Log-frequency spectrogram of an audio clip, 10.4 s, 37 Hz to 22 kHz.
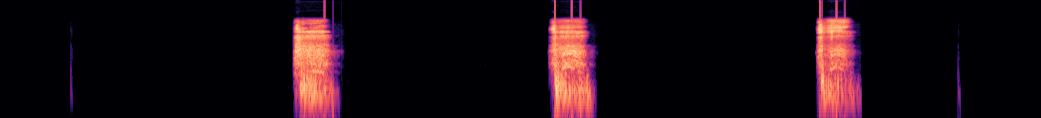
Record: {
  "exhalation_length": "10.4 s",
  "exhalation_amplitude": 32767,
  "exhalation_signal_mean_std_ratio": 0.24,
  "survey_phase": "beta (2021-08-13 to 2022-03-07)",
  "age": "45-64",
  "gender": "Female",
  "wearing_mask": "No",
  "symptom_none": true,
  "smoker_status": "Never smoked",
  "respiratory_condition_asthma": true,
  "respiratory_condition_other": false,
  "recruitment_source": "REACT",
  "submission_delay": "1 day",
  "covid_test_result": "Negative",
  "covid_test_method": "RT-qPCR"
}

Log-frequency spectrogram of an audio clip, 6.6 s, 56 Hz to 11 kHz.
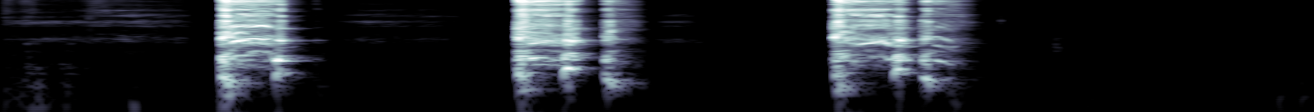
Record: {
  "three_cough_length": "6.6 s",
  "three_cough_amplitude": 32768,
  "three_cough_signal_mean_std_ratio": 0.35,
  "survey_phase": "beta (2021-08-13 to 2022-03-07)",
  "age": "65+",
  "gender": "Female",
  "wearing_mask": "No",
  "symptom_none": true,
  "smoker_status": "Never smoked",
  "respiratory_condition_asthma": false,
  "respiratory_condition_other": false,
  "recruitment_source": "REACT",
  "submission_delay": "8 days",
  "covid_test_result": "Negative",
  "covid_test_method": "RT-qPCR",
  "influenza_a_test_result": "Negative",
  "influenza_b_test_result": "Negative"
}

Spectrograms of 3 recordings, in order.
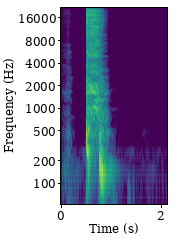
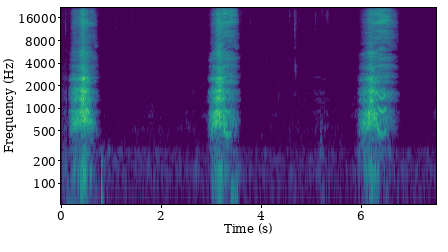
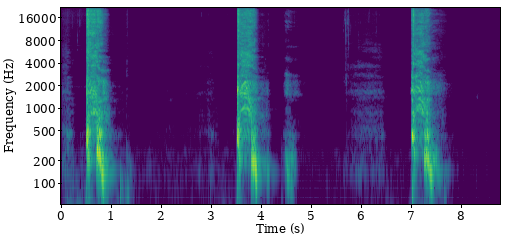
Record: {
  "cough_length": "2.1 s",
  "cough_amplitude": 32768,
  "cough_signal_mean_std_ratio": 0.35,
  "exhalation_length": "7.5 s",
  "exhalation_amplitude": 25020,
  "exhalation_signal_mean_std_ratio": 0.33,
  "three_cough_length": "8.8 s",
  "three_cough_amplitude": 32768,
  "three_cough_signal_mean_std_ratio": 0.27,
  "survey_phase": "beta (2021-08-13 to 2022-03-07)",
  "age": "45-64",
  "gender": "Male",
  "wearing_mask": "No",
  "symptom_fatigue": true,
  "smoker_status": "Ex-smoker",
  "respiratory_condition_asthma": false,
  "respiratory_condition_other": false,
  "recruitment_source": "REACT",
  "submission_delay": "3 days",
  "covid_test_result": "Negative",
  "covid_test_method": "RT-qPCR",
  "influenza_a_test_result": "Negative",
  "influenza_b_test_result": "Negative"
}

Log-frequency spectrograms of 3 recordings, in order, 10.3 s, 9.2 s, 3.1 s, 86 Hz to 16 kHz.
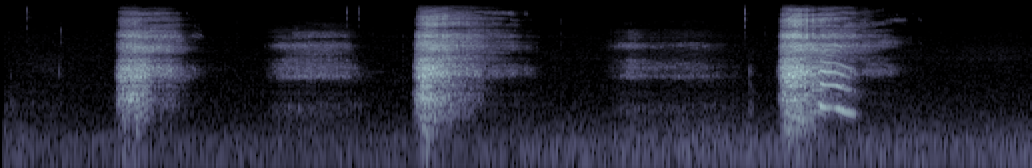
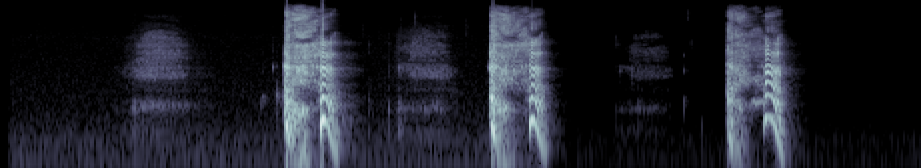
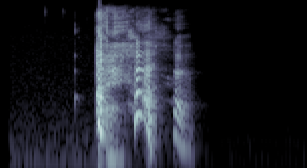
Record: {
  "exhalation_length": "10.3 s",
  "exhalation_amplitude": 23176,
  "exhalation_signal_mean_std_ratio": 0.35,
  "three_cough_length": "9.2 s",
  "three_cough_amplitude": 32768,
  "three_cough_signal_mean_std_ratio": 0.27,
  "cough_length": "3.1 s",
  "cough_amplitude": 32768,
  "cough_signal_mean_std_ratio": 0.29,
  "survey_phase": "beta (2021-08-13 to 2022-03-07)",
  "age": "65+",
  "gender": "Female",
  "wearing_mask": "No",
  "symptom_none": true,
  "smoker_status": "Ex-smoker",
  "respiratory_condition_asthma": false,
  "respiratory_condition_other": false,
  "recruitment_source": "REACT",
  "submission_delay": "1 day",
  "covid_test_result": "Negative",
  "covid_test_method": "RT-qPCR",
  "influenza_a_test_result": "Negative",
  "influenza_b_test_result": "Negative"
}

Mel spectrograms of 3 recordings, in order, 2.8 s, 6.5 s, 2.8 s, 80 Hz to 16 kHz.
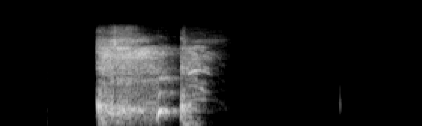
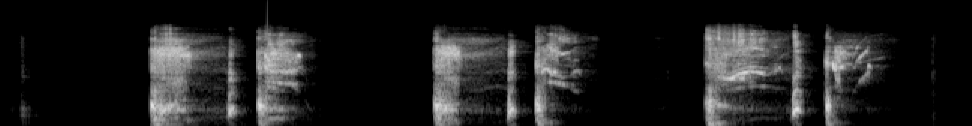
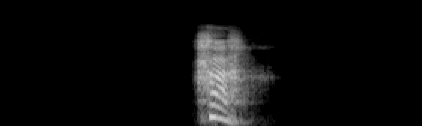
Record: {
  "cough_length": "2.8 s",
  "cough_amplitude": 31006,
  "cough_signal_mean_std_ratio": 0.4,
  "three_cough_length": "6.5 s",
  "three_cough_amplitude": 32105,
  "three_cough_signal_mean_std_ratio": 0.43,
  "exhalation_length": "2.8 s",
  "exhalation_amplitude": 29131,
  "exhalation_signal_mean_std_ratio": 0.24,
  "survey_phase": "beta (2021-08-13 to 2022-03-07)",
  "age": "18-44",
  "gender": "Female",
  "wearing_mask": "No",
  "symptom_cough_any": true,
  "symptom_runny_or_blocked_nose": true,
  "symptom_sore_throat": true,
  "symptom_abdominal_pain": true,
  "symptom_fatigue": true,
  "symptom_headache": true,
  "symptom_onset": "4 days",
  "smoker_status": "Never smoked",
  "respiratory_condition_asthma": false,
  "respiratory_condition_other": false,
  "recruitment_source": "Test and Trace",
  "submission_delay": "2 days",
  "covid_test_result": "Positive",
  "covid_test_method": "RT-qPCR",
  "covid_ct_value": 24.7,
  "covid_ct_gene": "ORF1ab gene",
  "covid_ct_mean": 25.3,
  "covid_viral_load": "5000 copies/ml",
  "covid_viral_load_category": "Minimal viral load (< 10K copies/ml)"
}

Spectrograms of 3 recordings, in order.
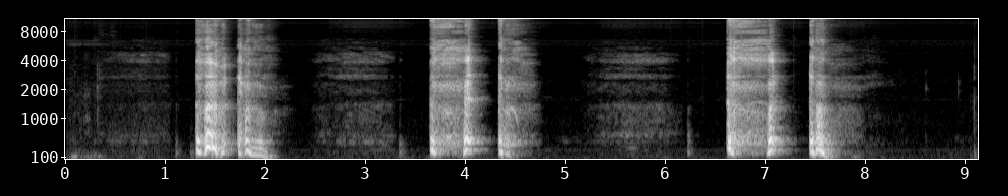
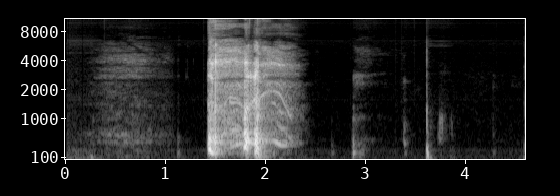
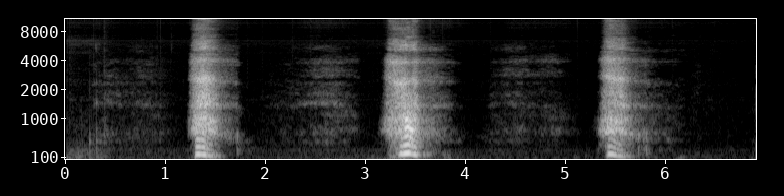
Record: {
  "three_cough_length": "9.1 s",
  "three_cough_amplitude": 28242,
  "three_cough_signal_mean_std_ratio": 0.3,
  "cough_length": "4.6 s",
  "cough_amplitude": 30851,
  "cough_signal_mean_std_ratio": 0.25,
  "exhalation_length": "6.9 s",
  "exhalation_amplitude": 14125,
  "exhalation_signal_mean_std_ratio": 0.25,
  "survey_phase": "beta (2021-08-13 to 2022-03-07)",
  "age": "65+",
  "gender": "Female",
  "wearing_mask": "No",
  "symptom_sore_throat": true,
  "symptom_fatigue": true,
  "symptom_onset": "3 days",
  "smoker_status": "Ex-smoker",
  "respiratory_condition_asthma": false,
  "respiratory_condition_other": false,
  "recruitment_source": "Test and Trace",
  "submission_delay": "2 days",
  "covid_test_result": "Positive",
  "covid_test_method": "RT-qPCR",
  "covid_ct_value": 19.3,
  "covid_ct_gene": "ORF1ab gene"
}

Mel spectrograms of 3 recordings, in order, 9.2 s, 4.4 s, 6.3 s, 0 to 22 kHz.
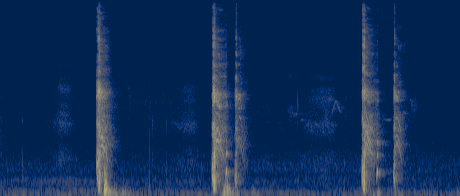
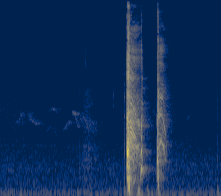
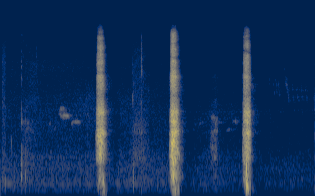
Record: {
  "three_cough_length": "9.2 s",
  "three_cough_amplitude": 9334,
  "three_cough_signal_mean_std_ratio": 0.24,
  "cough_length": "4.4 s",
  "cough_amplitude": 32768,
  "cough_signal_mean_std_ratio": 0.14,
  "exhalation_length": "6.3 s",
  "exhalation_amplitude": 25933,
  "exhalation_signal_mean_std_ratio": 0.2,
  "survey_phase": "alpha (2021-03-01 to 2021-08-12)",
  "age": "18-44",
  "gender": "Female",
  "wearing_mask": "No",
  "symptom_none": true,
  "symptom_onset": "2 days",
  "smoker_status": "Never smoked",
  "respiratory_condition_asthma": false,
  "respiratory_condition_other": false,
  "recruitment_source": "REACT",
  "submission_delay": "1 day",
  "covid_test_result": "Negative",
  "covid_test_method": "RT-qPCR"
}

